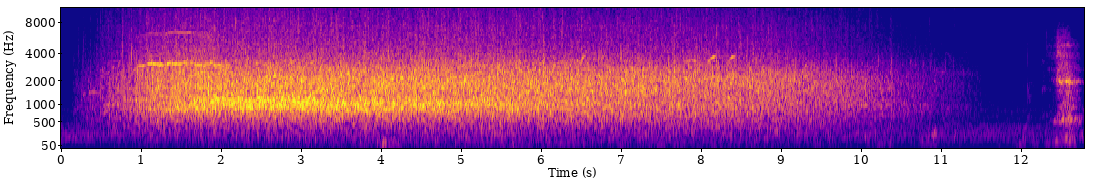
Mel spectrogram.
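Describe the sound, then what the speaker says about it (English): Sustained applause from a podcast audience, swelling quickly and holding steady for about ten seconds before thinning out and fading, with a brief sharp burst at the end. "clap it up for him too"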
